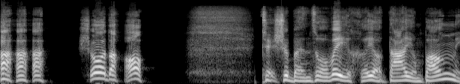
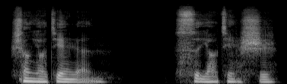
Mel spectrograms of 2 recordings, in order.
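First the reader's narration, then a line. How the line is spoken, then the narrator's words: Slow. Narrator (Chinese): 风清晨…慢慢的说道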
